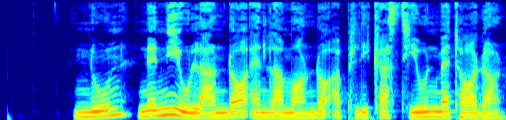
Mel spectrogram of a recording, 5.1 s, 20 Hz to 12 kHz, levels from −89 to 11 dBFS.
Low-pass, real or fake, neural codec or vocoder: 10.8 kHz; real; none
